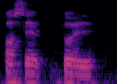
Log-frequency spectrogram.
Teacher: When we say possible, we pronounce a vowel between the B and the L.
